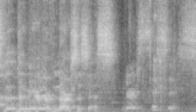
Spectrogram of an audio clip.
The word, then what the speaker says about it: Narcissus: yeah, Narcissus. The mirror of Narcissus. Narcissus. Narcissus. Yeah. You're putting the emphasis Totally on the wrong different. syllable.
